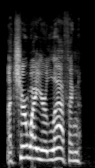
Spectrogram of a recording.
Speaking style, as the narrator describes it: the injured gunman snapped

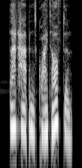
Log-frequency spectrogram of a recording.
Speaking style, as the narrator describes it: whispered Smith

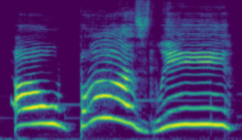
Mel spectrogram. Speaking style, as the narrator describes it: Lila cried

